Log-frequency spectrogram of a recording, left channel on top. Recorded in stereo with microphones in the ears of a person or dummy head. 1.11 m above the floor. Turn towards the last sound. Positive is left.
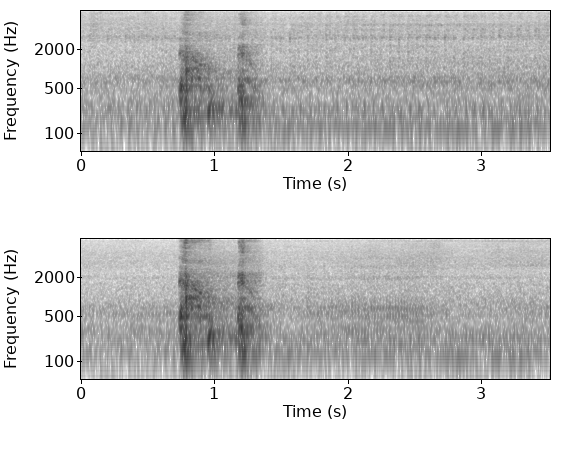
turn(degrees=-45)  # may be behind; listen again after turning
